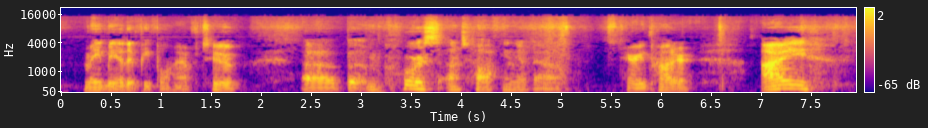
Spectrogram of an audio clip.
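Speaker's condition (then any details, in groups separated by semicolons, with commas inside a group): No condition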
